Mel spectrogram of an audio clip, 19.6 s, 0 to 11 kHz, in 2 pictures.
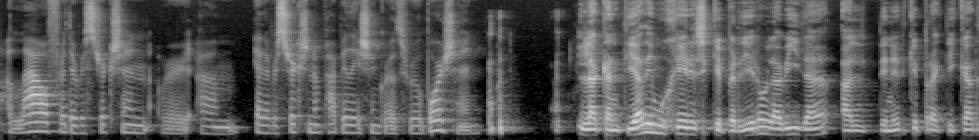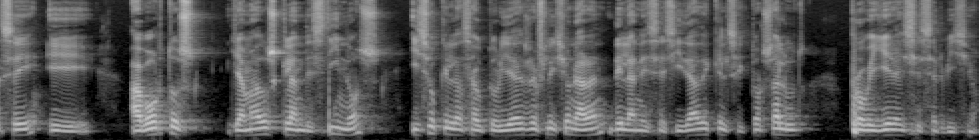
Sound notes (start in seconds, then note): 11.0 speaking spanish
